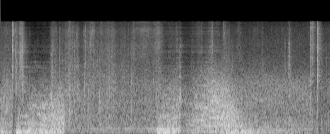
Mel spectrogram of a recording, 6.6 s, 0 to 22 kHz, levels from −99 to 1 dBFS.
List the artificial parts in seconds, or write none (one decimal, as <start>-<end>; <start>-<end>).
0.4-1.0; 3.2-4.4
